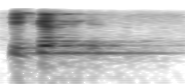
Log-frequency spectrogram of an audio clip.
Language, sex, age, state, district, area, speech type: Odia, male, 45-60, Odisha, Ganjam, urban, conversation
